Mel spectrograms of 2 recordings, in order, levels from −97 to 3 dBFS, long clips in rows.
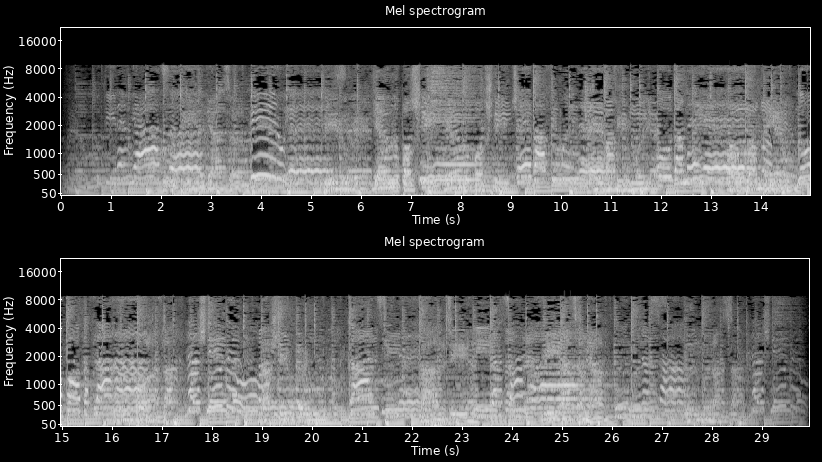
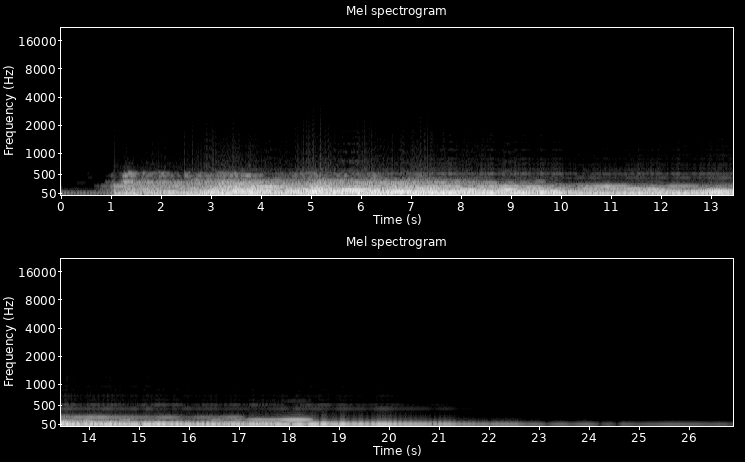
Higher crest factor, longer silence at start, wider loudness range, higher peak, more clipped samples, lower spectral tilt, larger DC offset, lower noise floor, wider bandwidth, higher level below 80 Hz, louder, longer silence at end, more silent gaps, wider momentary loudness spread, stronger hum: about the same, 14 dB vs 18 dB; second, 0.15 s vs 1.05 s; second, 3 LU vs 18 LU; about the same, 0 dBFS vs 0 dBFS; neither; second, -5.5 dB/octave vs -20 dB/octave; neither; second, -37 dBFS vs -72 dBFS; first, 9.2 kHz vs 0.5 kHz; about the same, -22 dBFS vs -20 dBFS; first, -14 LUFS vs -19 LUFS; second, 0.2 s vs 5.6 s; neither; second, 8 LU vs 19 LU; neither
